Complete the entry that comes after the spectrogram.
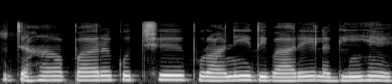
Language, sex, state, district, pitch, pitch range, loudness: Hindi, female, Madhya Pradesh, Bhopal, 195 Hz, 180-200 Hz, -11 LUFS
